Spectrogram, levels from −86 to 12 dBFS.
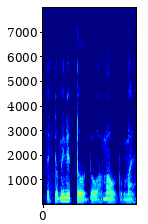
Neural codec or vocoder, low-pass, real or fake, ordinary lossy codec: codec, 16 kHz, 4 kbps, FunCodec, trained on LibriTTS, 50 frames a second; 7.2 kHz; fake; none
